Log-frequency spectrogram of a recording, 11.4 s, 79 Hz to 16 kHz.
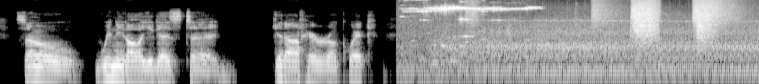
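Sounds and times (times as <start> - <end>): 
speech: 0.2 - 3.5, 4.1 - 6.0
bus air brakes hissing: 6.0 - 11.3
bus engine idling with low rumble: 6.0 - 11.3.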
